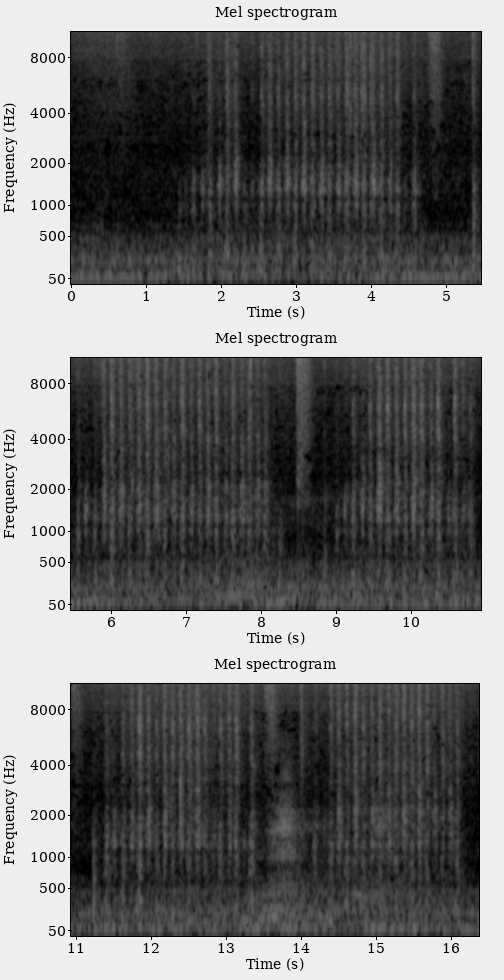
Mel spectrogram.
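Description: A coin scratching the coating off a scratch-off lottery ticket in runs of rapid back-and-forth strokes, broken by a few brief pauses.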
